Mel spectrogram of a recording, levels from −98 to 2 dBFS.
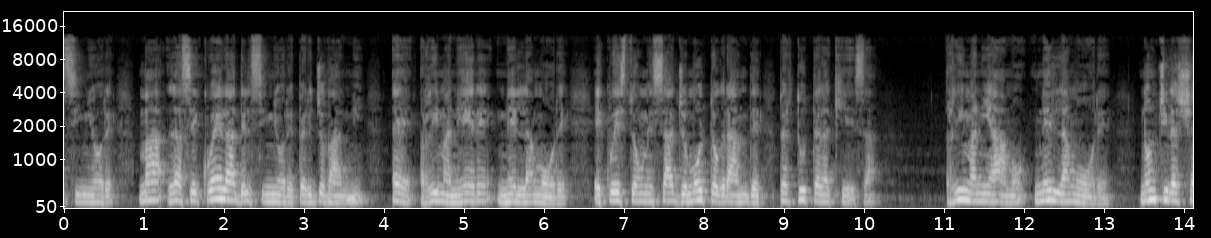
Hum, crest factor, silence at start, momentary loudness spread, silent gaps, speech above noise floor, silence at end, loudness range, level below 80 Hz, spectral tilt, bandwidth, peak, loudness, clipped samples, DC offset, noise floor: none; 16 dB; 0 s; 10 LU; none; 39 dB; 0 s; 3 LU; -60 dBFS; -6.5 dB/octave; 13.5 kHz; -6 dBFS; -21 LUFS; under 0.1%; under 0.1%; -60 dBFS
